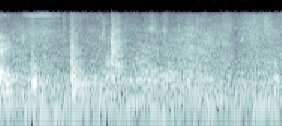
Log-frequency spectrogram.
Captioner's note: class discusses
